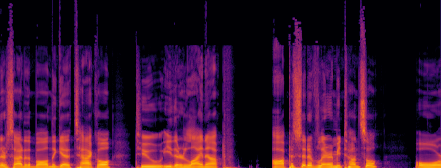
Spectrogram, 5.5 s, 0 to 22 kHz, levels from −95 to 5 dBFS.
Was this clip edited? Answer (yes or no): no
